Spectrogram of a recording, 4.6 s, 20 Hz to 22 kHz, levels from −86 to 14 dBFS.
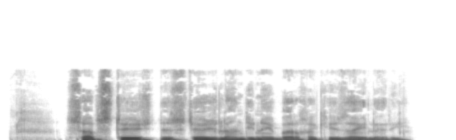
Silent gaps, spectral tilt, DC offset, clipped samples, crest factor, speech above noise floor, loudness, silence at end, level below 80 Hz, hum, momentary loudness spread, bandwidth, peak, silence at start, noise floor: none; -6.5 dB/octave; under 0.1%; under 0.1%; 16 dB; 28 dB; -22 LUFS; 0.5 s; -60 dBFS; none; 10 LU; 11.5 kHz; -6 dBFS; 0.7 s; -50 dBFS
